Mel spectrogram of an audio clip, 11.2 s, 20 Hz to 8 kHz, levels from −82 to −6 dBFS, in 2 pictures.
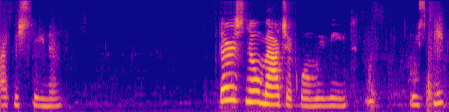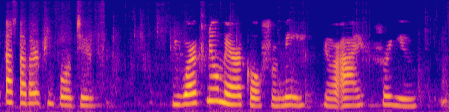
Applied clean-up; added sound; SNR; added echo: neural separator model SepFormer DNS4.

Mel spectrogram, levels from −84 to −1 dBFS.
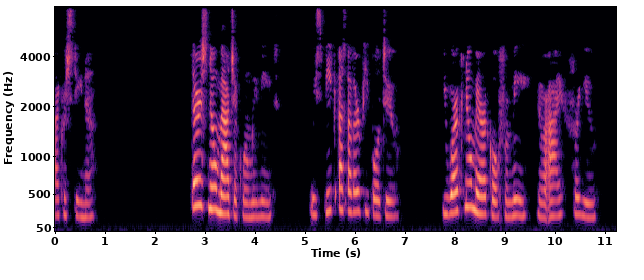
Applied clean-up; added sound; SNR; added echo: none; none; none; none.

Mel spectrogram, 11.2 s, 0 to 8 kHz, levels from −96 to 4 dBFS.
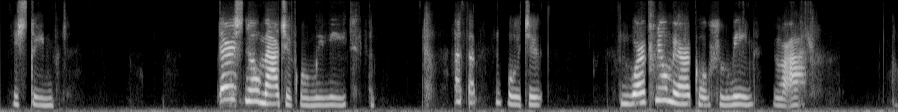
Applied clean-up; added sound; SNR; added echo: neural diffusion model UNIVERSE++.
